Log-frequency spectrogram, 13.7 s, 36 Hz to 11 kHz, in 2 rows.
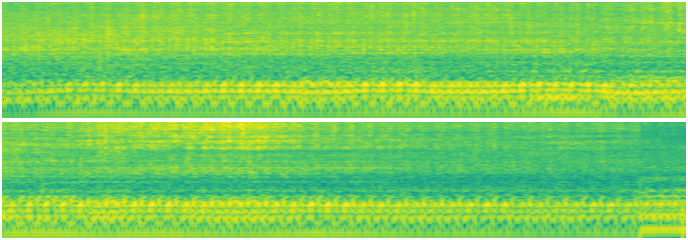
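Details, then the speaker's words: Porsche 928 V8, rebuilt by its owner, idling warm after changing from cheap oil to better oil. The idle is even and smooth with a low burble. The valve tick heard earlier by stethoscope, near cylinder 7 or 5, is completely gone. "a not a complicated thing to do I know but wow does that engine sound smoother before I had the tick tick tick tick all the time from one of the the valves"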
